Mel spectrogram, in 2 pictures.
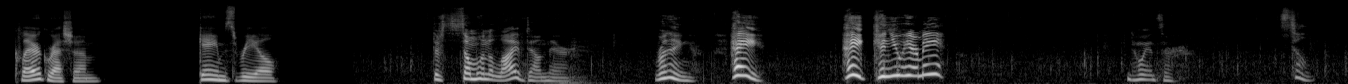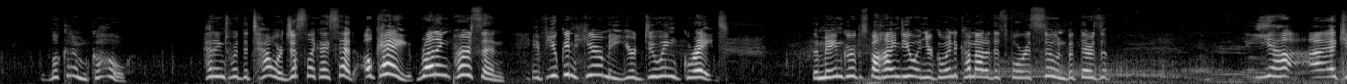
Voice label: Zombie Videogame Sample with sfx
